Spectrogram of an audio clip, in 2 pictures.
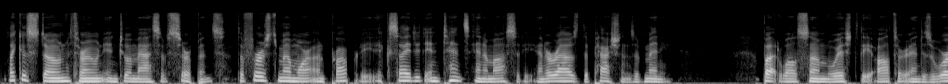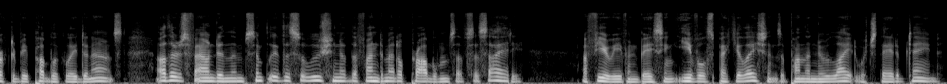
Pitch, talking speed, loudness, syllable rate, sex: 140 Hz, 200 wpm, -18 LUFS, 6.3 syllables/s, male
